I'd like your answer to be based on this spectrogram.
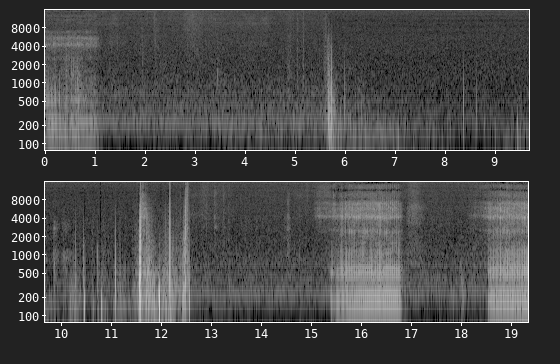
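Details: Pet named Buster snoring super loud: drawn-out, buzzing snores with some clicks and small noises between them.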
